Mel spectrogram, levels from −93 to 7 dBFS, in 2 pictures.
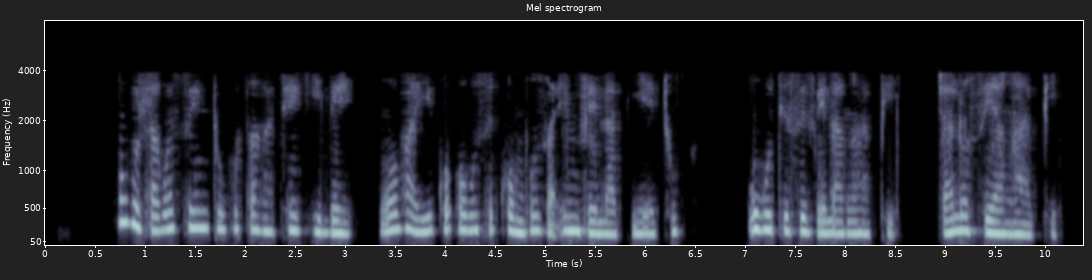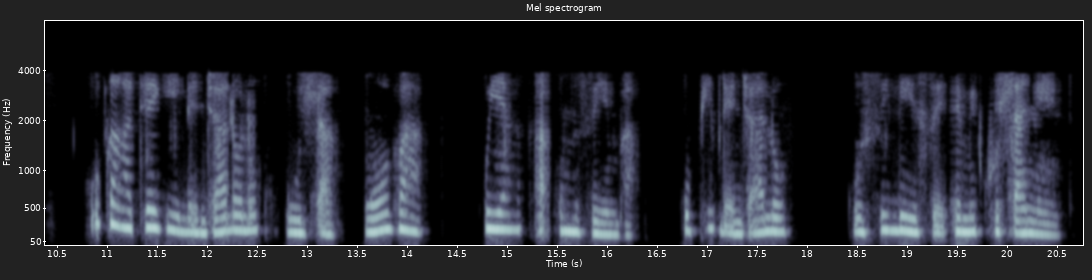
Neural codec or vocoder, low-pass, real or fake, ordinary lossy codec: none; 7.2 kHz; real; AAC, 16 kbps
